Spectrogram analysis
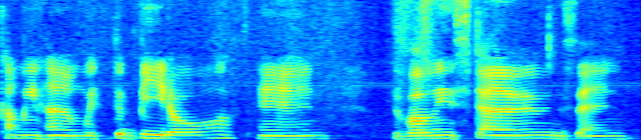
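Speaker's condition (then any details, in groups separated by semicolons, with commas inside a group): Deafness; pretty bad tinnitus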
